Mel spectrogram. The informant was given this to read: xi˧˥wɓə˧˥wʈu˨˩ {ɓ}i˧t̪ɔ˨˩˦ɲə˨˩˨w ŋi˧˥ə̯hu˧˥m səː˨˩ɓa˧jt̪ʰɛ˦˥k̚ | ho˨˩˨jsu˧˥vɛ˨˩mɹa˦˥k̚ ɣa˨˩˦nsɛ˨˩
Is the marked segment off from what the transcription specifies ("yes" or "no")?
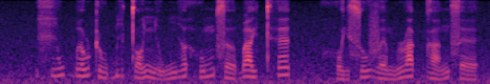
no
